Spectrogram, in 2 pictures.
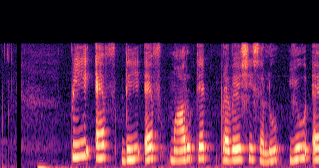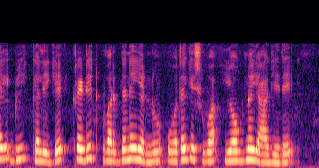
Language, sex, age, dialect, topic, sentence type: Kannada, female, 25-30, Mysore Kannada, banking, statement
